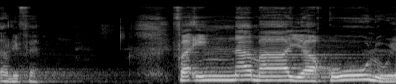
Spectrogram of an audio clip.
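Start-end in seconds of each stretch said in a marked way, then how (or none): 1.8-3.9 slow, stretched vowels; drawn-out recitation. Shown as a demonstration. Teacher slowly drawing out يقول for students. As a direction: stretch فانما یقول out slowly. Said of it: "یقول کے قاف کو لمبا کریں گے".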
